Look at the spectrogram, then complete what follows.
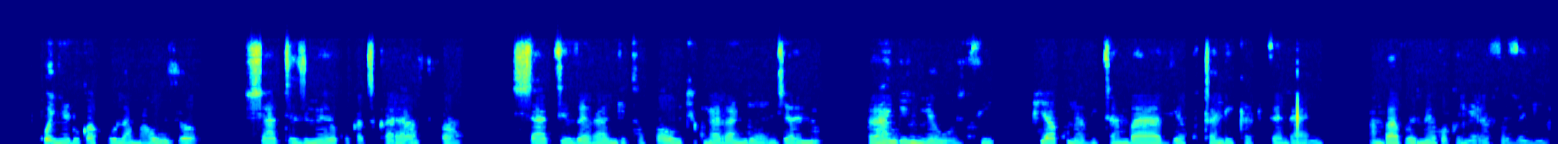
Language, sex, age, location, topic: Swahili, female, 18-24, Nairobi, finance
